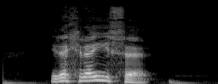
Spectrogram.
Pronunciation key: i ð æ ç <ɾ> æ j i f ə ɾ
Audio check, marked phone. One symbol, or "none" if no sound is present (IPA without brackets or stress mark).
ɾ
